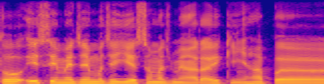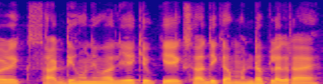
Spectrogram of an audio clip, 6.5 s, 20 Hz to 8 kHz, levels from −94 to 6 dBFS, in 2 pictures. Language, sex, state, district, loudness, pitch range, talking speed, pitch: Hindi, male, West Bengal, Alipurduar, -16 LUFS, 115-135 Hz, 240 wpm, 125 Hz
